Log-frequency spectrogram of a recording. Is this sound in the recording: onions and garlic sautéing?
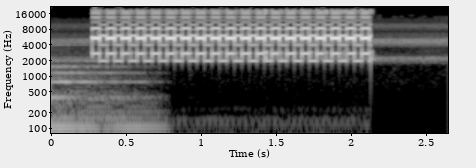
no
